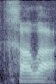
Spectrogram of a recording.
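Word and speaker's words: חלה: is in satic Hebrew the accent would be on the second syllable kala many people say kala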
